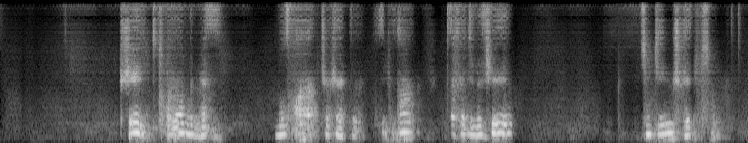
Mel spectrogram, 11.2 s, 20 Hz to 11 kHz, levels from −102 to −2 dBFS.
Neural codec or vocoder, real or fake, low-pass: codec, 44.1 kHz, 0.9 kbps, DAC; fake; 9.9 kHz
